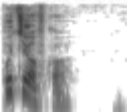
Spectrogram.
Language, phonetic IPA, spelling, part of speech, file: Russian, [pʊˈtʲɵfkʊ], путёвку, noun, Ru-путёвку.ogg
- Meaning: accusative singular of путёвка (putjóvka)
